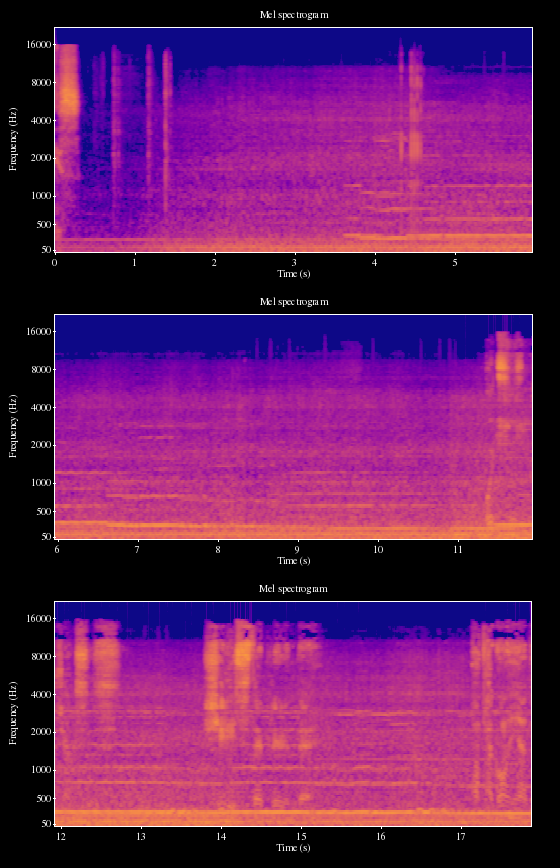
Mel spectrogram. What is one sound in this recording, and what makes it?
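A car engine hums steadily and rises in pitch as the car speeds up.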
